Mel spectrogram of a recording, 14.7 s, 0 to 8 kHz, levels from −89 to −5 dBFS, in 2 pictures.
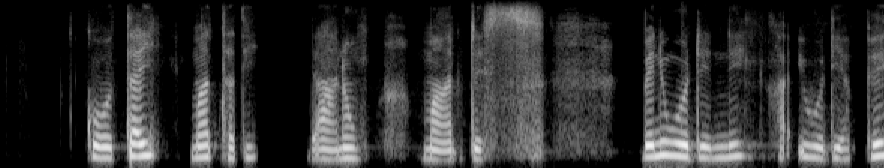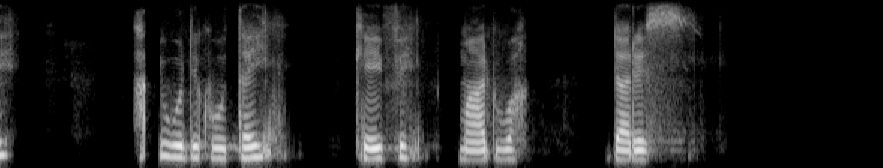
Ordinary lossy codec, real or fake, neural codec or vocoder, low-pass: Opus, 32 kbps; real; none; 7.2 kHz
